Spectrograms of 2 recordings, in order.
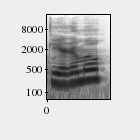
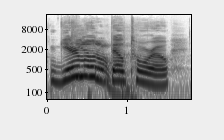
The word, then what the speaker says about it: Guillermo del Toro: Guillermo.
